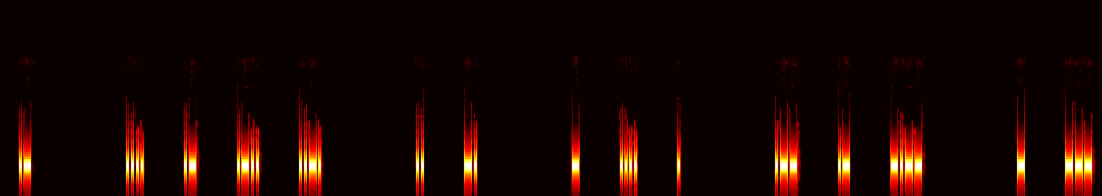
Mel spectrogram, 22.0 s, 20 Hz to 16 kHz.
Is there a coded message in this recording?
Yes: Morse code from 0.4 to 21.8 s, heard as a keyed tone, about 25 wpm, spaced as for 9 wpm, 600 Hz. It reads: A HALF IN THE WAY TO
